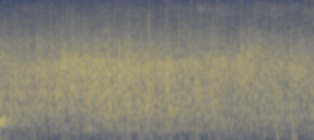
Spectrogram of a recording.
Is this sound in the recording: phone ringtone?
no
